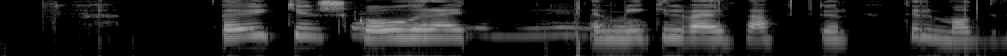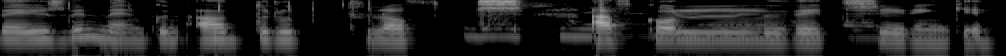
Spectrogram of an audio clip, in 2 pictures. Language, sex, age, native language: Icelandic, female, 30-39, Icelandic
